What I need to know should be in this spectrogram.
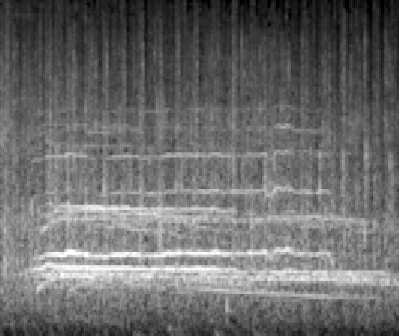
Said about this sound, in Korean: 큰 박수로 청해보겠습니다.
